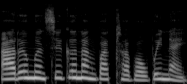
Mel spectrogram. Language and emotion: Bodo, neutral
